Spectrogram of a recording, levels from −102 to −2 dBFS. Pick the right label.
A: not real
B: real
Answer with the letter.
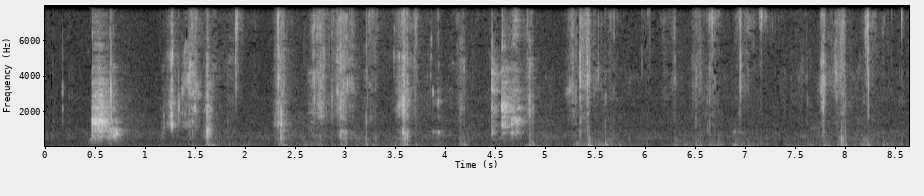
B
